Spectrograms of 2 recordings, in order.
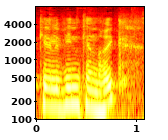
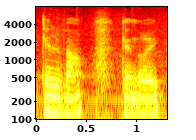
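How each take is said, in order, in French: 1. Le nom se prononce avec des sons anglais. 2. Le nom se prononce avec des sons français. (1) "en anglais, c'est" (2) "en français euh"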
